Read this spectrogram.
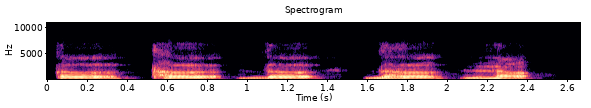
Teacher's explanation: इसको दंत कहते हैं। त वर्ग का उच्चारण करते हुए आपकी जी्हा ऊपर के दांतों के पीछे लगती है।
